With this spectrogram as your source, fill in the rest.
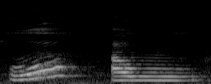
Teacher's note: औ का जो उच्चारण स्थान है वो कंठ और ओष्ठ दोनों से मिलकर होता है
